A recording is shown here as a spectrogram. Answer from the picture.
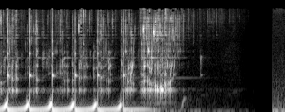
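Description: Liquid being poured, like beer glugging from a bottle, with a quick run of rhythmic gurgling pulses that ends in a splashy trickle, fairly loud, then silence.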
